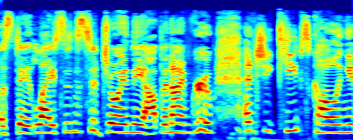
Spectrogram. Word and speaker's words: Oppenheim: Like my 6-year-olds know Jason and Brett's last name is pronounced Oppenheim. So, yes, Janelle from Winnipeg.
